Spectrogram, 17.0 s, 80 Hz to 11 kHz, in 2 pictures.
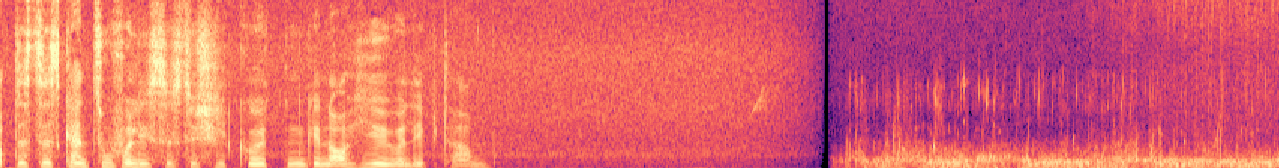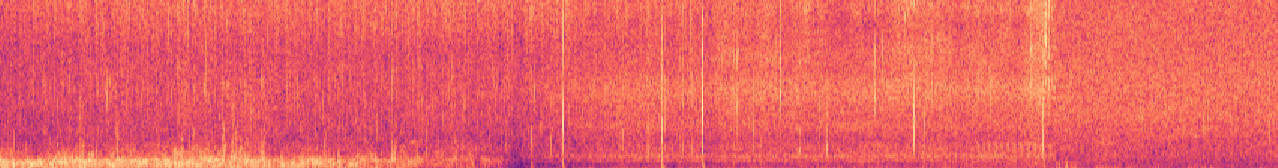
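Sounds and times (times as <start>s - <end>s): water bubbling underwater: 5.6s - 11.9s.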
